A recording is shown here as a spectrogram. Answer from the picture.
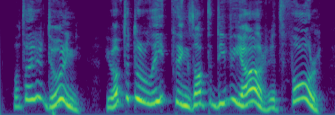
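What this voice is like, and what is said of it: Irate put-on Indian accent. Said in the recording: “I have a new foreign character called Irate Indian... he's got an accent”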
